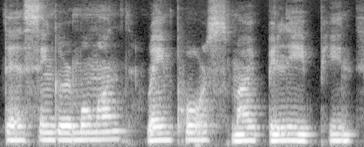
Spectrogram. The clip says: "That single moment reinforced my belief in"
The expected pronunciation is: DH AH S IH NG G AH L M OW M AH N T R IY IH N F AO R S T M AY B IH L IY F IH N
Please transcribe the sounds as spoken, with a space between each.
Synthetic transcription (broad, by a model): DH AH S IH NG G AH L M OW M AH N T R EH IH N P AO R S M AY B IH L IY P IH N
